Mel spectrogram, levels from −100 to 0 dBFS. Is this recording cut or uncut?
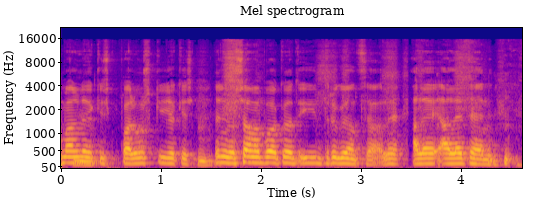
cut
